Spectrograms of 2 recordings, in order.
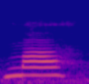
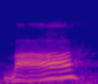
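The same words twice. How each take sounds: First: The pitch stays high and level throughout. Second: The pitch starts low, dips, then rises. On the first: It means mother. "a high level tone" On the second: It means horse. "a low dipping tone"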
